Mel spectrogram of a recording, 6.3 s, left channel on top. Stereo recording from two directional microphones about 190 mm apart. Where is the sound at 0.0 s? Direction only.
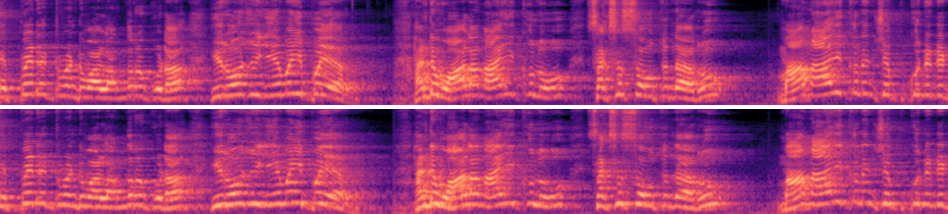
15° right (ahead or behind).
